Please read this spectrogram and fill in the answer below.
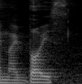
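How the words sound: Voice begins with a b sound. "they say my voice because they don't see the difference between b and v"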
